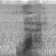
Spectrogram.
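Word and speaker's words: は: qu'il faut faire attention la particule loi ça s'écrit en qui la ghana a mais on le prononce comme oit mais attention le thème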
